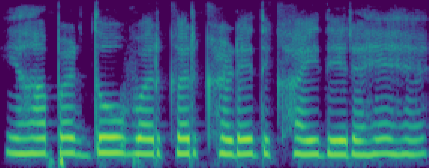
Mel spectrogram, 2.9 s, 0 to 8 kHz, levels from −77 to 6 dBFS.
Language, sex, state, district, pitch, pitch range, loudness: Hindi, female, Uttar Pradesh, Lucknow, 265 Hz, 260-270 Hz, -13 LUFS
